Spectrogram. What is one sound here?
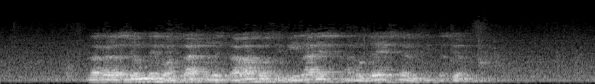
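A man speaks clearly through a microphone.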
